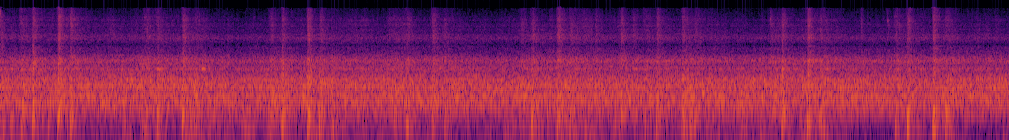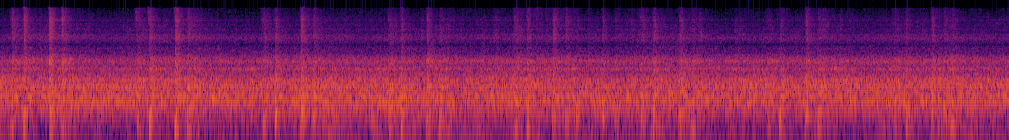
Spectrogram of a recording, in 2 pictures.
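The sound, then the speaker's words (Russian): A train car rolls steadily along the tracks, a continuous rumbling hum with faint rhythmic clacking of wheels over rail joints, heard from inside at a constant, moderate level with no voices. “Поезд — это прекрасная возможность почувствовать себя здесь и сейчас.”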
